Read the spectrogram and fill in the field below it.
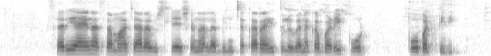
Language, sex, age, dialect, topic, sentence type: Telugu, male, 36-40, Telangana, agriculture, statement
